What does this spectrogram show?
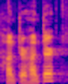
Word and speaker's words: Hunter x Hunter: say the X right like I know in anime like Hunter x Hunter is actually just Hunter Hunter so I I don't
